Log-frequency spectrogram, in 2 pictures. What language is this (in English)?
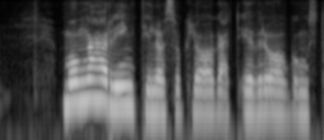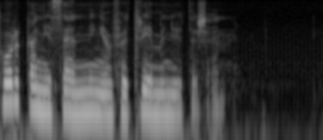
Swedish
